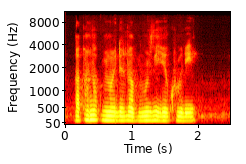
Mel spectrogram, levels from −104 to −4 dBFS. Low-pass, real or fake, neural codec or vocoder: 9.9 kHz; fake; autoencoder, 22.05 kHz, a latent of 192 numbers a frame, VITS, trained on one speaker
